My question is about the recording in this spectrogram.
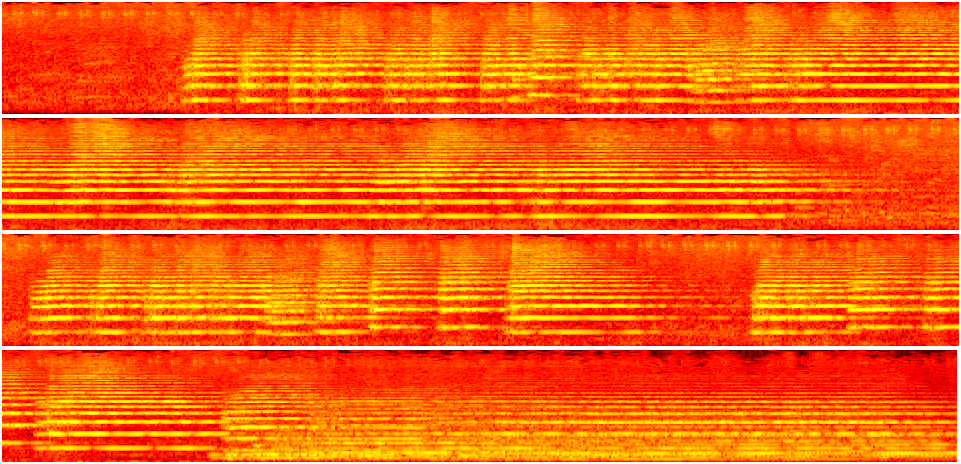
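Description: Brass band playing a fanfare-like call: a single brass line enters about a second in with a long held note, pauses briefly, then goes on in short phrases, and the full band comes in with low brass chords near the end.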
